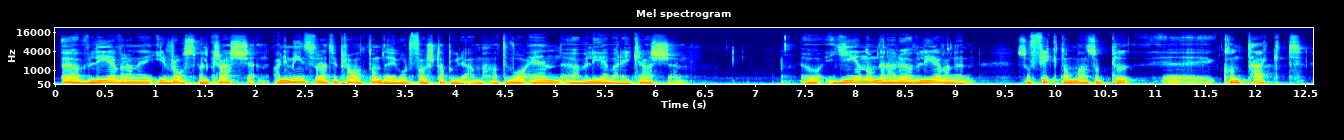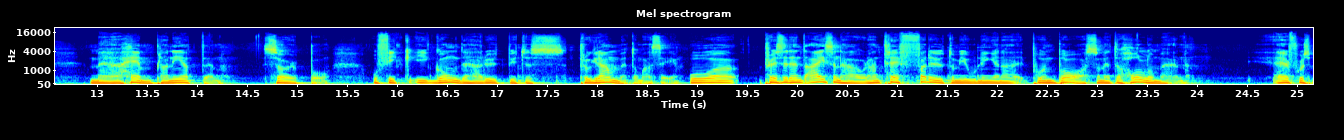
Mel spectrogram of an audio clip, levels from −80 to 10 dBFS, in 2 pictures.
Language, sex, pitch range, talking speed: Swedish, male, 115-140 Hz, 145 wpm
